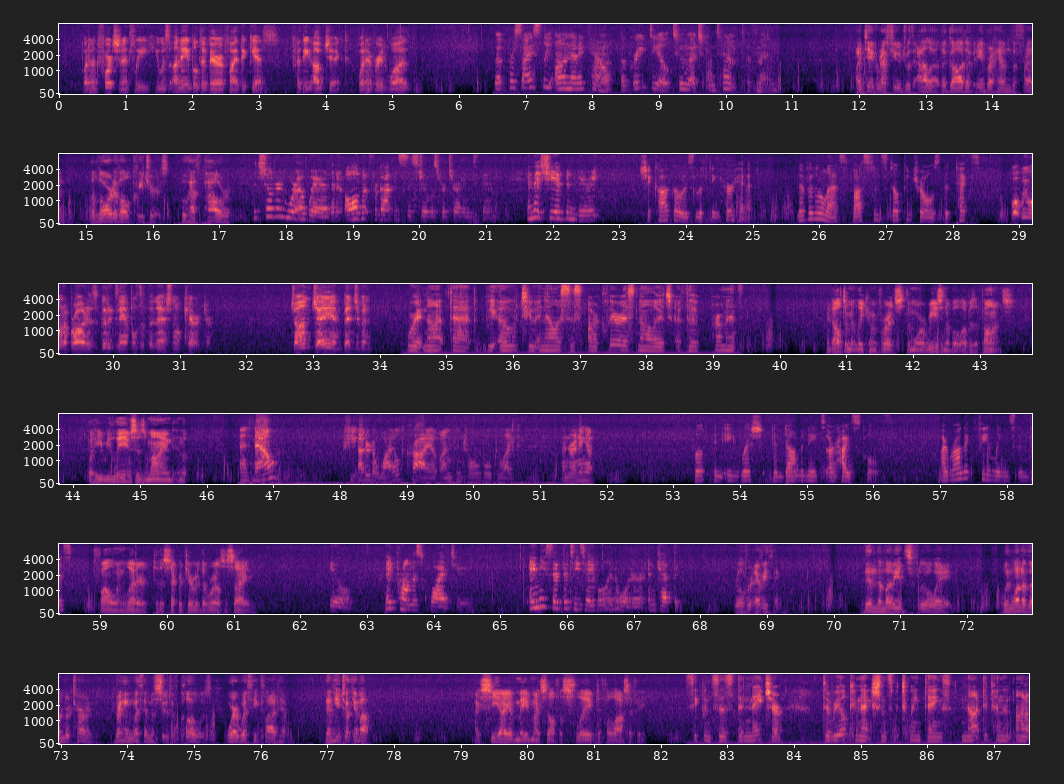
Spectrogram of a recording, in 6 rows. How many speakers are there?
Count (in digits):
9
